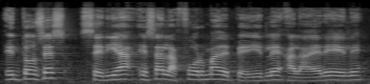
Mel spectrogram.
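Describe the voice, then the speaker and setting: Patient Colombian lawyer explaining cases. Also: male voice, fairly high pitch, normal speed, a little hiss or hum. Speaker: lawyer guest. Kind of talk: explaining legal cases on a TV call-in show. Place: TV studio.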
